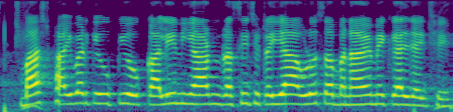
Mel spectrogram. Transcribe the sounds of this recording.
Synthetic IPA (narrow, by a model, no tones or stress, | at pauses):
basʈpʰajbəɾkeupjoɡ̚kalinjaɾnɾəsit͡ʃʰəʈəjaəwɽosə̃bənaʋemẽkɛld͡ʒajt͡ʃʰɛ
